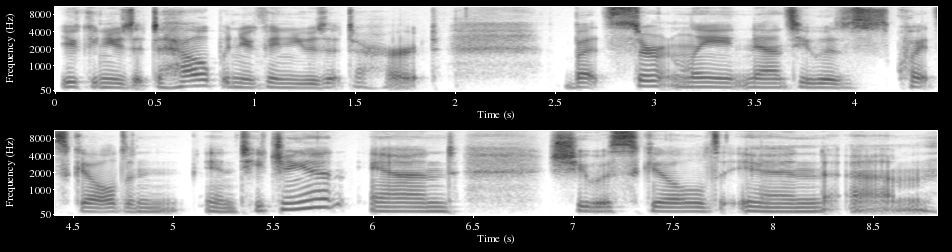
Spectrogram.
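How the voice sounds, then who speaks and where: Lower-pitched woman, close dry sound. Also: moderate pace, creaky, no echo. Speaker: podcast co-host. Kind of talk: casual podcast conversation.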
